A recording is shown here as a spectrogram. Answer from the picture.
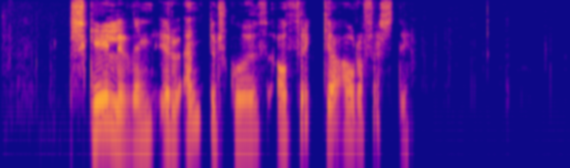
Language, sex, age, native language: Icelandic, male, 18-19, Icelandic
